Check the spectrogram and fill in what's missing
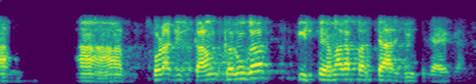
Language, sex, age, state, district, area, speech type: Hindi, male, 45-60, Uttar Pradesh, Azamgarh, rural, conversation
